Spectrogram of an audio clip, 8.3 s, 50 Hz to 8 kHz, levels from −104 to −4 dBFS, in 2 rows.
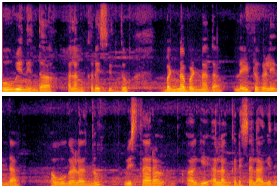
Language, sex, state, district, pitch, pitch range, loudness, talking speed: Kannada, male, Karnataka, Mysore, 135 Hz, 130-145 Hz, -25 LUFS, 65 wpm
